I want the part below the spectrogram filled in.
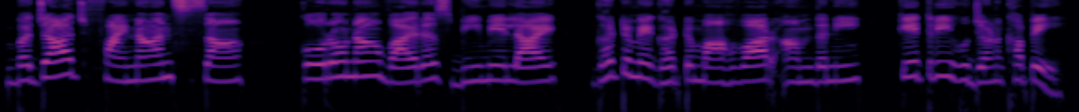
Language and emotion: Sindhi, neutral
